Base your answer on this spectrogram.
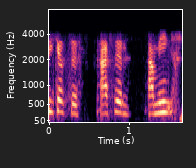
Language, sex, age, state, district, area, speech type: Bengali, female, 45-60, West Bengal, Alipurduar, rural, conversation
